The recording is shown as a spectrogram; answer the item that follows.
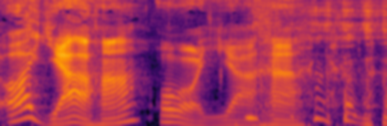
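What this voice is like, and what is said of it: Exaggerated Minnesotan accent. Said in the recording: “me and my friends loved fucking with the accents ... for some reason it comes off as Minnesota”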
